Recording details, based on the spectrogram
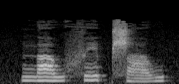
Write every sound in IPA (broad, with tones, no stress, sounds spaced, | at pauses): n a˧ w f e˦˥ p̚ ʂ a˨˩˦ w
